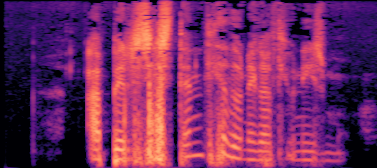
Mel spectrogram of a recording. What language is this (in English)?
Galician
